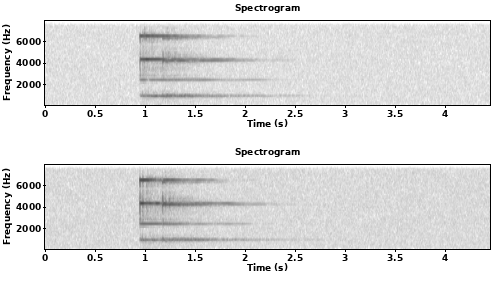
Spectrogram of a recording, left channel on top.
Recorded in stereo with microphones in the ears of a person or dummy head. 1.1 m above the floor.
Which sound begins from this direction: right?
A bicycle bell, at 0.9 s.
